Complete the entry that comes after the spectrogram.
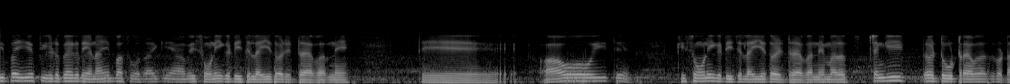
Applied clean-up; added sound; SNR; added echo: none; none; none; none.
